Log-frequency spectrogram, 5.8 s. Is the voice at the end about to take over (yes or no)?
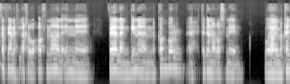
no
